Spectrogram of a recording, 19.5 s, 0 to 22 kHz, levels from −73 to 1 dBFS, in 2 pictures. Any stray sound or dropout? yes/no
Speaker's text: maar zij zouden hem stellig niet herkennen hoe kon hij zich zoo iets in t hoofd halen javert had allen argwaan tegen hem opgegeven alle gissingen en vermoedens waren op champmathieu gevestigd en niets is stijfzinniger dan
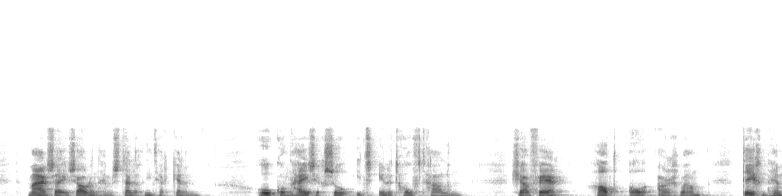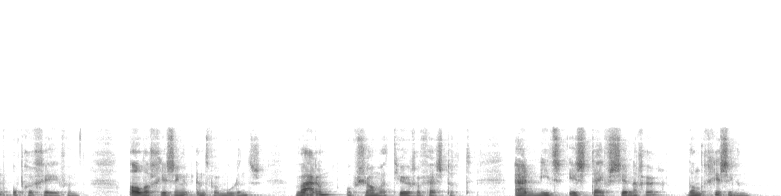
no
